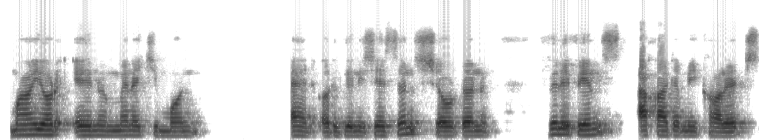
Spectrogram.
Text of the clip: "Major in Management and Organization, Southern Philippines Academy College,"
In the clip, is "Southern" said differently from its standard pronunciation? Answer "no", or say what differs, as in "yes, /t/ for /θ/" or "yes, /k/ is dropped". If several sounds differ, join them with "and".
yes, /ʃ/ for /s/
